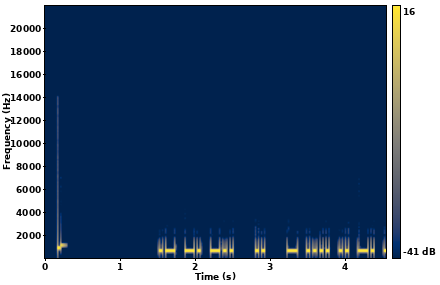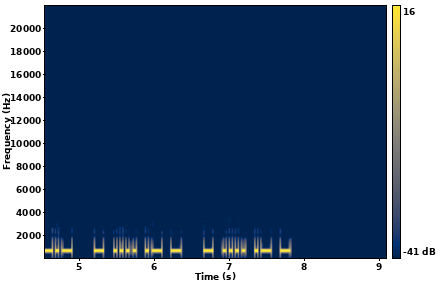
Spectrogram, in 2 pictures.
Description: Morse code, heard as a keyed tone, about 28 wpm, 700 Hz. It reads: AND I THINK THAT THAT
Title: Sets of 5 Words Encore 28wpm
